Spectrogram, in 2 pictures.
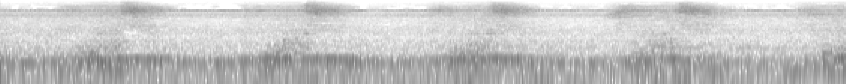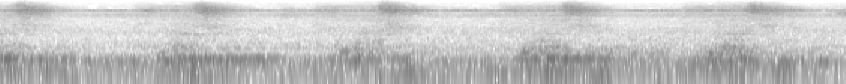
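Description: A printing machine hums and clatters with a steady, rhythmic beat.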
